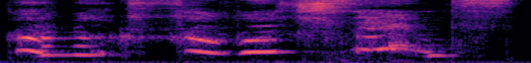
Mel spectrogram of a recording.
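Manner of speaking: high, slow fake sob; mock crying. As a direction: whimper it like mock despair.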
